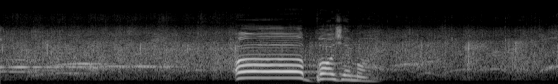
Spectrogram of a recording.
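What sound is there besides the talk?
audience clapping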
